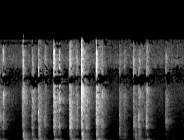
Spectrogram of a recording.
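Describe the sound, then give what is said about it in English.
Keyboard typing on a computer while looking up a passage of scripture: many quick, sharp keystrokes in an irregular rhythm, some in close bursts and others spaced apart, with no speech. “Oops, I can type. I really can type. I promise you.”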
